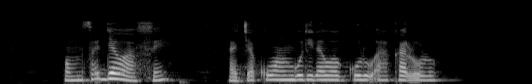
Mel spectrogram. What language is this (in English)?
Ganda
